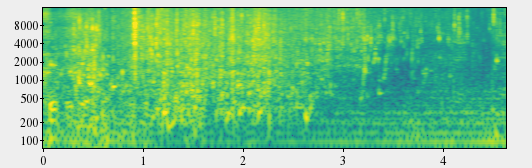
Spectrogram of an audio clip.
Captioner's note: water splashing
